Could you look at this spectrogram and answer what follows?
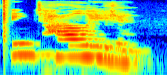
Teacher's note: Intelligent trọng âm sẽ rơi vào âm tiết thứ hai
